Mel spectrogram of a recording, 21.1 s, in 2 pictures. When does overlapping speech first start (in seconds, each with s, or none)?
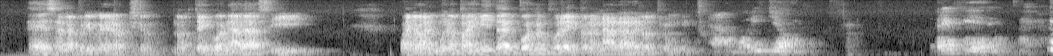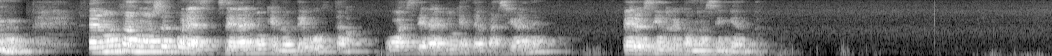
none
